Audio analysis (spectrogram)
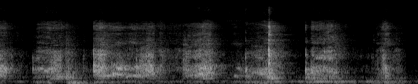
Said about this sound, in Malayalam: നല്ലതായിട്ട് നമുക്ക് പൊടിയുടെ പച്ച മണം മാറുന്നതിന് നമുക്ക് നല്ലതായിട്ട് ഇളക്കിയെടുക്കാം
